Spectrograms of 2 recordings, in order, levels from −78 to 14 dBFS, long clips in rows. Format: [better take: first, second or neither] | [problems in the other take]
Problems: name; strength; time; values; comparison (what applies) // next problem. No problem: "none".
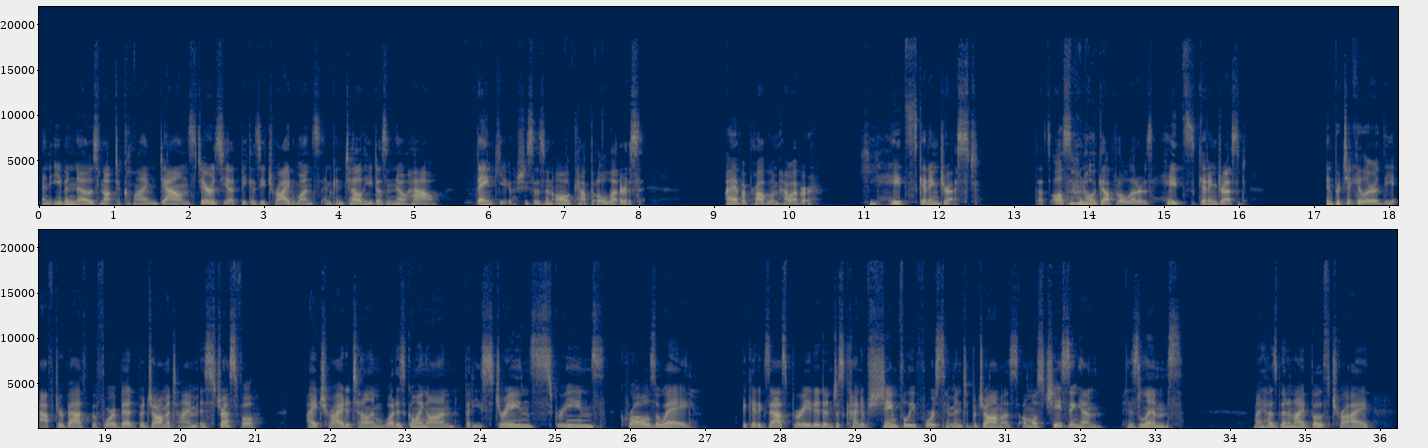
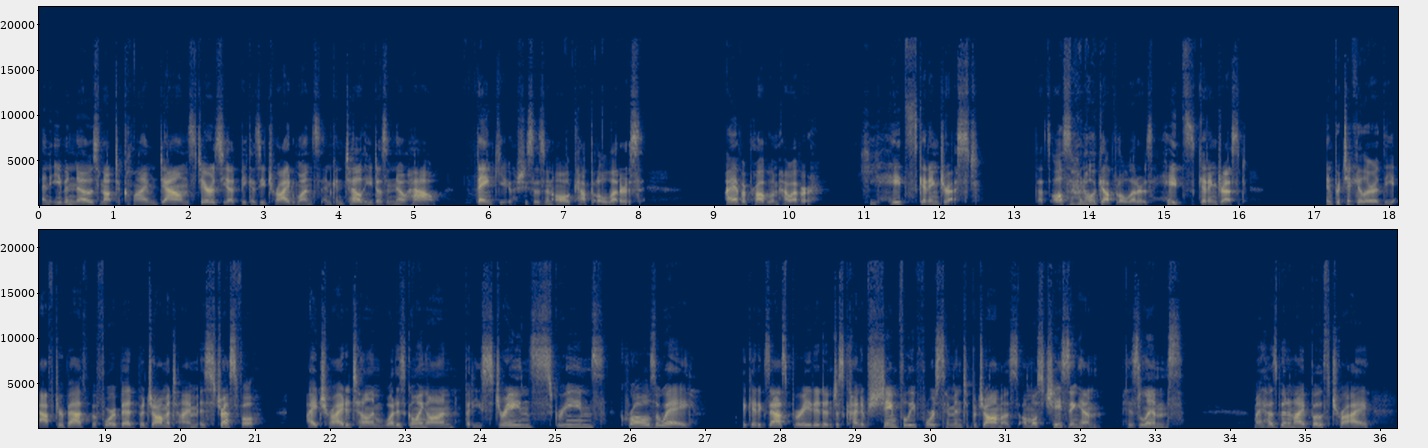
first | thin; very; fading below 900 Hz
